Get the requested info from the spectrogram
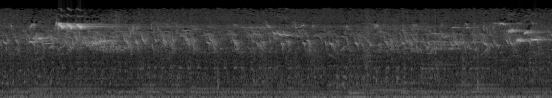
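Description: Many small birds chirping and calling in quick overlapping notes, loudest in a short burst about a second in, over soft background music with long held notes.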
